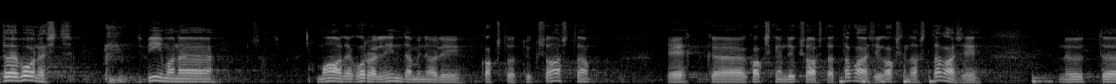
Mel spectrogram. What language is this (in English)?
Estonian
